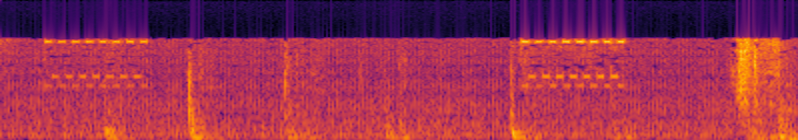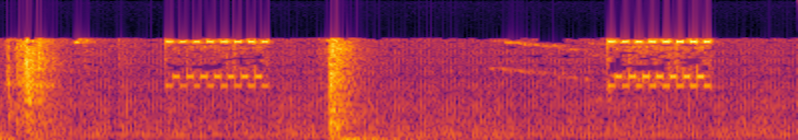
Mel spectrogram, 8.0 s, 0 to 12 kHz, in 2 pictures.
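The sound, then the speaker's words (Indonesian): A mobile phone rings at 10 p.m. in a bedroom on the second floor, in repeated short electronic bursts, steady, with a few thumps and clunky movement noises between the rings and a low hum underneath. No one speaks. “Sampai akhirnya, aku memutuskan untuk segera ke kamar karena aku mendengar suara handphoneku berbunyi.”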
